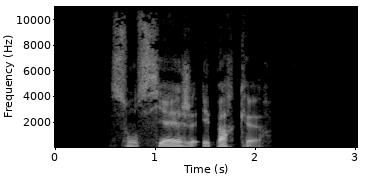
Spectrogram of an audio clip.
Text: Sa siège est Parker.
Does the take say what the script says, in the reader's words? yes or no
no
